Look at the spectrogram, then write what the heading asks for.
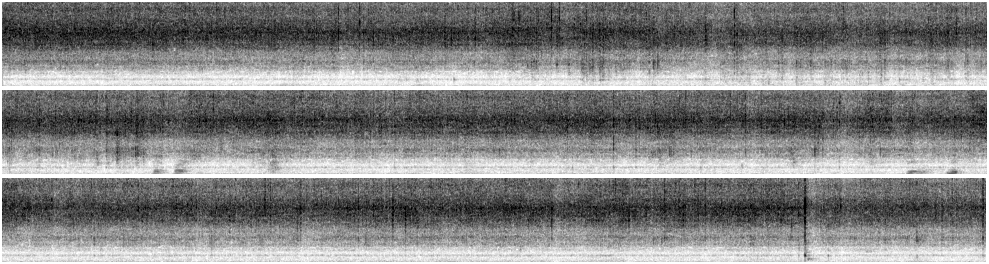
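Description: Shrimp frying in a large aluminium pot with a steady sizzle. A few faint knocks come a little before halfway and again about two-thirds through.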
